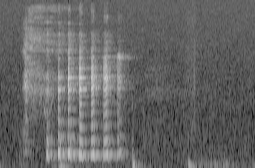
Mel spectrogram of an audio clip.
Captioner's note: laughs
